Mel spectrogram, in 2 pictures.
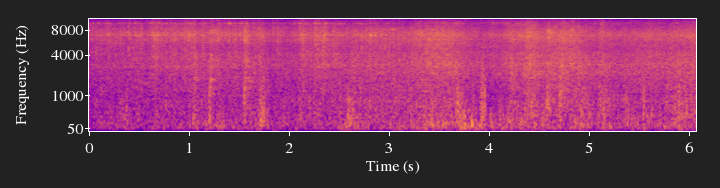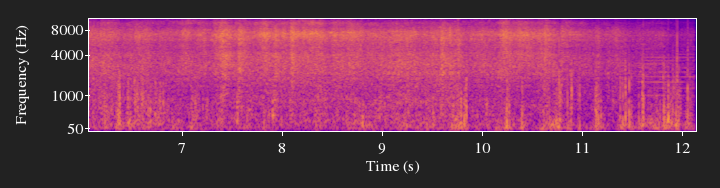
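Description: Passenger train running along the track, heard from the carriage roof: a continuous rattle and clatter of wheels and carriages over the rails, getting louder about two seconds in and then holding steady.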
